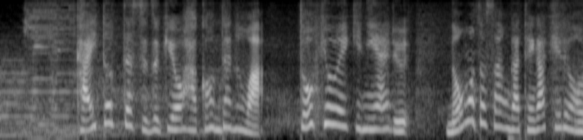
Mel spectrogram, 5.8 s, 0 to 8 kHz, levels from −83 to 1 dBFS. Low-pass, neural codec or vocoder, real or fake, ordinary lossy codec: none; codec, 16 kHz, 0.9 kbps, LongCat-Audio-Codec; fake; none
